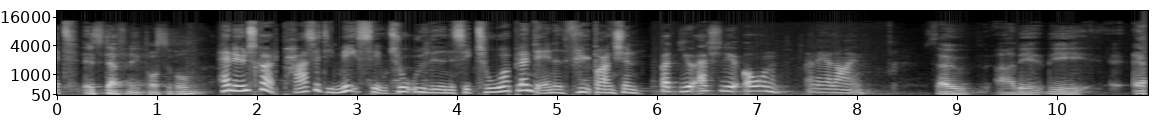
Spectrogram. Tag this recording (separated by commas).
Speech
